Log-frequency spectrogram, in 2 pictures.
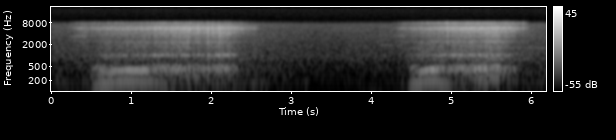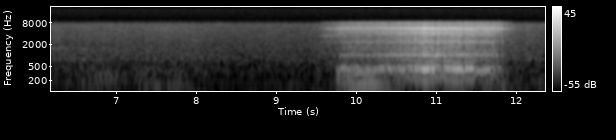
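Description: Loud rattling snores on each breath in, about three over 12 seconds, with quiet breathing out between them.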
